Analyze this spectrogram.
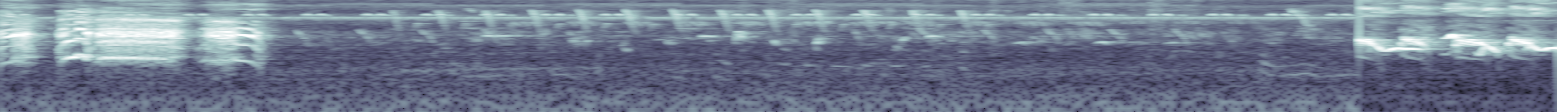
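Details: Wild chickens competing to crow near a bait trap: a harsh crow opens, followed by several seconds of small birds chirping rapidly, then another loud crowing phrase at the end.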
